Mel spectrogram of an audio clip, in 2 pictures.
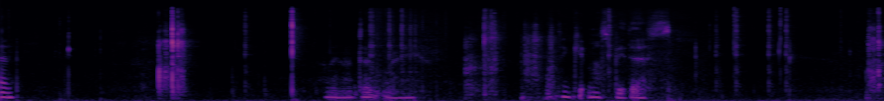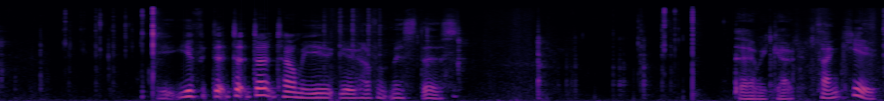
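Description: Small plastic pieces click and tap together close by.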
